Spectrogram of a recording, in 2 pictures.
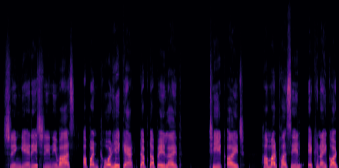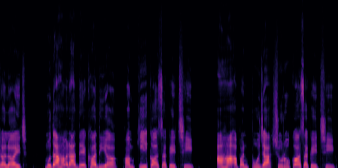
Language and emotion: Maithili, neutral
